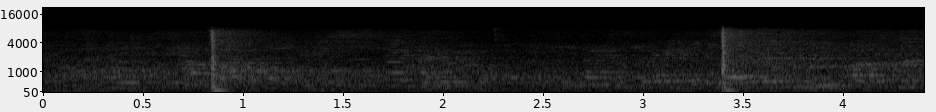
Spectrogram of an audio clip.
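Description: Two soft-tip darts striking an electronic dartboard: two sharp clacks, one about a second in and one near the end, over a steady murmur of voices.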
